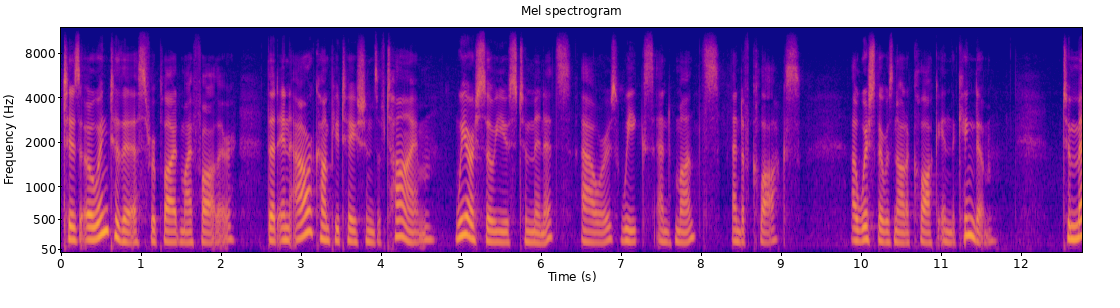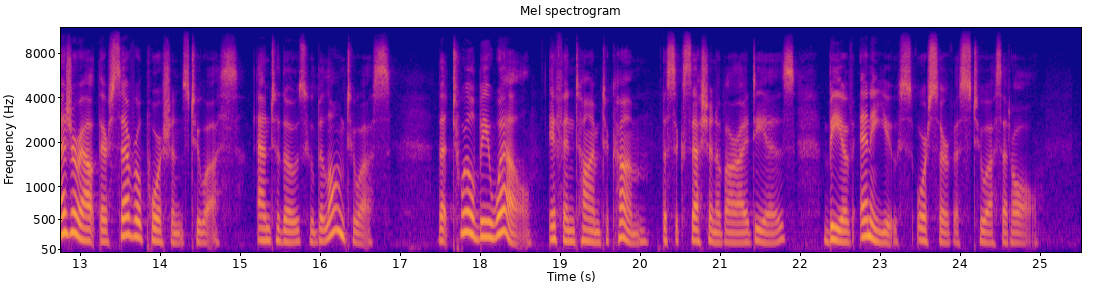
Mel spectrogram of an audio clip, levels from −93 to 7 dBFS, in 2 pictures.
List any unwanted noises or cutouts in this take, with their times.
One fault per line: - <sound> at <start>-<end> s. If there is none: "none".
none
